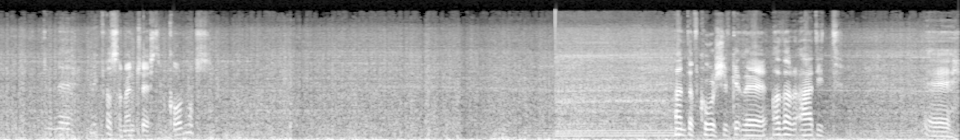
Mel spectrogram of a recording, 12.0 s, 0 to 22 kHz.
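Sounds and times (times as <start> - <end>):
wind and road noise: 0.0 - 12.0
motorcycle engine drone: 2.7 - 12.0.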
